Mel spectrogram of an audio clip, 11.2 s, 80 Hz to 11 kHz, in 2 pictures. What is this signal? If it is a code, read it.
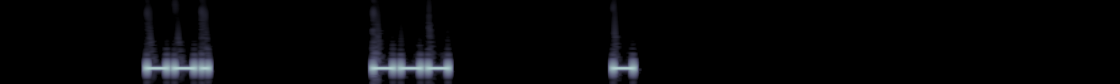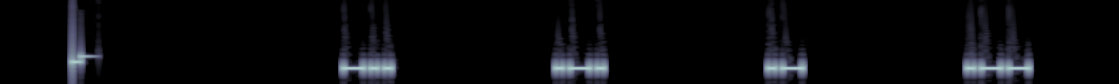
Morse code, heard as a keyed tone, about 36 wpm, spaced as for 10 wpm, 700 Hz. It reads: GOT DRAW
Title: 8x Character Spacing - Top 300 Words - 35wpm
